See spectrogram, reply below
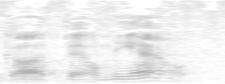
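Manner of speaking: low under-breath mutter. Storyteller voicing David praying while agreeing to help, retold muttering under his breath. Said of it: "While under his breath".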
